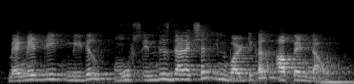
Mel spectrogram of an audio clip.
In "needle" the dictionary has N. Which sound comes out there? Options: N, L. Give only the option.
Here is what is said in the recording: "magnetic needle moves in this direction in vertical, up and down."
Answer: N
